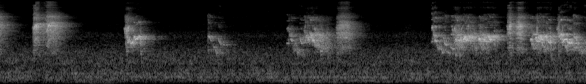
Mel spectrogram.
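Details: Budgerigars chirping: a few isolated raspy notes spaced about a second apart, then a loud continuous burst of warbling, buzzy chatter at the end.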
